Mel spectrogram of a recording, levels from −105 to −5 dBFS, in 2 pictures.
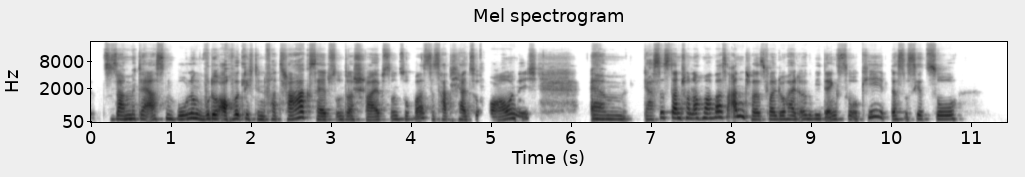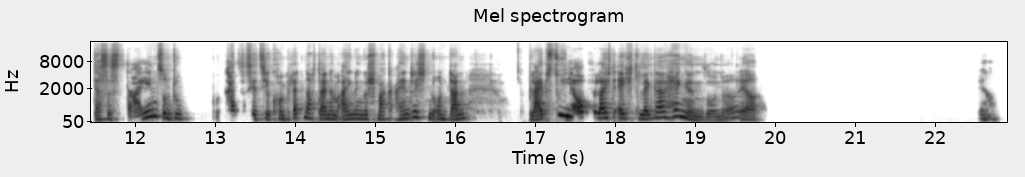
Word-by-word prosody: zusammen 180 +2 +1
mit 200 0 -4
der 195 - +1
ersten 185 +1 -1
Wohnung, 200 +1 +1
wo 205 - +1
du 205 -1 +5
auch 185 -1 +5
wirklich 205 -2 +1
den 175 -2 -4
Vertrag 180 +10 +3
selbst 160 -1 0
unterschreibst 160 -2 -2
und 180 -1 -6
so 170 -1 -8
was, - - -1
das 175 0 -7
hatte 165 - -2
ich - - -11
halt 155 -1 0
zuvor 155 -4 -4
auch 215 +6 +3
nicht. 480 - -5 0.7
Ähm, 185 -2 -3
das 170 +5 -2
ist 260 0 -1
dann 235 0 +5
schon 235 -1 -1
auch 230 +1 0
mal 235 -1 +2
was 275 0 +3
anderes, 175 - +1
weil 180 -1 +1
du 180 +1 -1
halt 180 -2 -2
irgendwie 190 +1 -4
denkst 180 0 -2
so: 185 -1 -6
„Okay, 275 -1 -5
das 175 0 -1
ist - - -4
jetzt 190 -1 -3
so 185 +1 0 0.6
das 180 0 0
ist 205 -3 -3
deins 315 +8 +2
und 225 -2 +2
du 215 -1 -5 0.3
kannst 210 - -5
es - - -4
jetzt 200 -1 -2
hier 205 - +1
komplett 195 +5 -2
nach 230 -2 0
deinem 195 -3 +1
eigenen 205 +1 0
Geschmack 195 -2 -2
einrichten 235 +6 -1
und 195 -3 -3
dann 210 +6 +2 0.7
bleibst - - +3
du 400 - +7
hier 345 -3 +7
auch 275 - +7
vielleicht 245 -1 +4
echt 225 +1 0
länger 205 +7 +3
hängen 255 - +2
so, 145 0 -7
ne?“ 160 - -6
Ja. - - -2 2.7
Ja. 190 -1 -9
195 Hz, 190 wpm, -22 LUFS, 180-230 Hz, 2.7 s, du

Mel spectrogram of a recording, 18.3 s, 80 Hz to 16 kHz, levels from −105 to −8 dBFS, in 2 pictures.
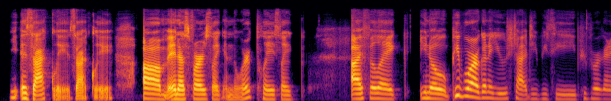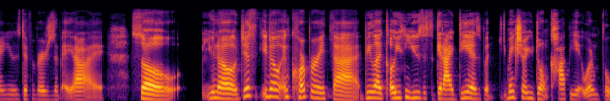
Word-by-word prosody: Ye 220 +1 -6
exactly, 185 -3 +4
exactly, - - -2 0.4
um, 175 -3 +8
and 165 - +8
as 160 0 +5
far 170 -1 +5
as, 165 0 -1
like, 80 - -3
in 80 - -10
the 75 - -10
workplace, 165 - -4
like, 155 0 -6 0.9
I 175 0 +8
feel 190 0 -1
like, 170 -2 -3 0.2
you 200 +1 -6
know, 175 -4 +2
people 275 -1 -2
are 235 -3 +8
gonna 210 -1 -4
use 185 +1 -12
ChatGPT, 165 -3 -12
people 185 +1 -21
are 175 - -10
gonna 165 -1 -13
use 160 0 -22
different 165 0 -14
versions 155 0 -12
of 155 - -19
AI, 115 - -7 0.4
so, 175 - +1 0.4
you 205 - -9
know 180 -4 +1
just, 280 +7 -4
you - - -4
know, 250 -1 -2
incorporate 220 -5 -5
that, 145 -4 -3
be 210 +1 -7
like, 200 -3 -1
"Oh, 190 - +2
you 210 +1 -5
can 230 0 -9
use 210 0 -8
this 195 -1 -12
to - - -19
get 185 -1 -1
ideas, 175 +3 -2
but - - -12 0.2
j - - -17
make 215 0 -7
sure 215 - +2
you 200 -1 -13
don't 185 - -7
copy 170 0 -7
it - - -14
word 165 - -8
for - - -15
175 Hz, 195 wpm, -23 LUFS, 160-205 Hz, 0.9 s, um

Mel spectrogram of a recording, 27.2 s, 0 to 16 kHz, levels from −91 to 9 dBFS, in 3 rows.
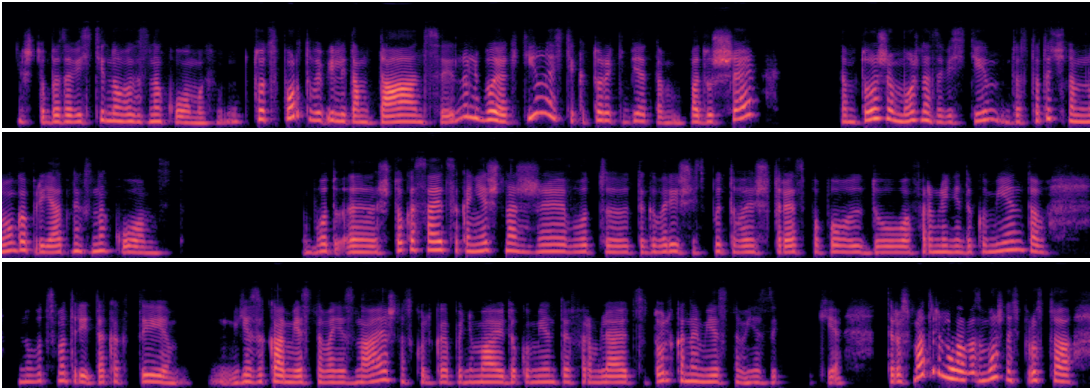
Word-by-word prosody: чтобы 185 -1 -2
завести 190 +5 0
новых 200 -3 +2
знакомых. 170 -5 -2
Ну, 190 +3 -11
тот 260 -2 +2
спорт 310 +5 +3
в 235 - -2
или 225 -2 +1
там 180 -3 0
танцы, 180 +1 +6
ну, 320 - -2
любые 250 -8 +7
активности, 300 - -1
которые 230 -2 0
тебе 200 +3 -4
там 160 -4 -8
по 185 +4 +2
душе. 260 - +3 0.7
Там 185 -1 -3
тоже 270 +4 +6
можно 235 +3 +2
завести 180 +3 -4
достаточно 220 +3 -4
много 205 +5 +2
приятных 190 -1 -1
знакомств. 175 -7 -3 1.1
Вот, 180 +4 -3
э, 180 0 +1
что 230 - -2
касается, 245 -1 +3
конечно 215 +1 0
же, 195 +1 -1
вот, 185 0 -6
э, 175 -1 -2
ты 175 - -6
говоришь, 190 +2 -2
испытываешь 180 +1 -5
стресс 180 +1 -1
по 180 - -8
поводу 175 -2 -2
оформления 180 +2 -2
документов. 195 +2 -2 0.5
Ну 185 0 -5
вот 210 - -8
смотри, 210 -5 -1
так 175 +1 -3
как 190 -1 -6
ты, 190 -1 +3
м, 160 0 -5 0.2
языка 190 +4 +2
местного 175 0 -1
не 170 0 -1
знаешь, 185 +10 0
насколько 180 -3 -7
я 175 - -2
понимаю, 175 +1 +1
и - - -10
документы 180 +1 -3
оформляются 175 -1 -2
только 225 +6 -1
на 205 -1 +2
местном 185 -3 -3
языке. 165 0 -9 0.3
Ты 190 - 0
рассматривала 305 - +5
возможность 235 +2 0
просто 220 -4 +1
185 Hz, 150 wpm, -24 LUFS, 175-215 Hz, 1.1 s, любые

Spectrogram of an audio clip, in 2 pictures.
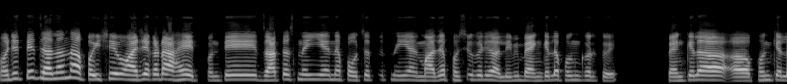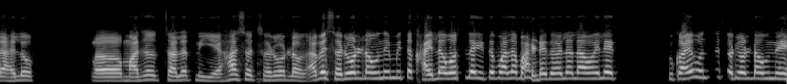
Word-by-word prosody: म्हणजे 220 +6 -1
तेच 310 0 0
झालं 275 +3 +3
ना 305 -2 +5
पैसे 235 +3 0
माझ्याकडे 235 +1 +2
आहेत 220 -1 +3
पण 190 0 -11
ते 220 0 +1 0.3
जातच 200 +4 +1
नाही 230 -1 -4
आहे - - +2
आणि 220 0 -5
पोहचतच 205 +1 -8
नाही 210 -1 -8
आहे 205 - -2
आणि 190 - -9
माझ्या 185 +4 0
फसवेगिरी 210 +2 -7
झाली. 180 -3 -2
मी 195 - -10
बँकेला 195 +2 -1
फोन 205 0 -9
करतोय. 180 -4 -8 0.5
बँकेला 205 +4 0 0.2
अ, 175 -2 +1
फोन 200 +1 -7
केला, 190 -3 0
"हेल्लो 195 +3 -2 0.6
अ, 175 +1 +4
माझं 180 +5 0
चालत 205 +2 0
नाही 180 -4 -7
आहे." 165 - -4
"हा 235 +2 +3
सर 225 0 -4
सर्वर 200 +1 -3
डाऊन." 185 -3 -2
अबे 285 - +5
सर्वर 265 +2 +3
डाऊन 280 +1 +1
आहे - - -1
मी 310 - -5
तर - - +3
खायला 265 +4 +3
बसलो 285 +3 +2
इथं 285 +1 -1
मला 285 0 +3
भांडे 250 -2 +1
धुवायला 260 +2 0
लावायलेत 270 +1 +2 0.5
तू - - -11
काय 265 +3 +4
म्हणतो? 330 +2 -6
सर्वर 275 -3 +1
डाऊन 275 -1 -2
आहे. 260 -1 +4
220 Hz, 215 wpm, -22 LUFS, 195-270 Hz, 0.6 s, ना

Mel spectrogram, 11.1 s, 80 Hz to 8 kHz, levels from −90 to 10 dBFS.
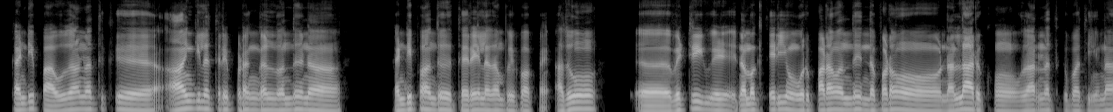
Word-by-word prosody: கண்டிப்பா. 125 -1 0
உதாரணத்துக்கு 130 +2 -2 0.6
ஆங்கில 145 +2 +3
திரைப்படங்கள் 120 -1 -1
வந்து, 120 +3 -1
நான் 110 -3 +3 0.7
கண்டிப்பா 120 +4 0
வந்து 120 - 0 0.2
திரையில 115 +1 +2
தான் 110 0 -1
போய் 105 -1 -3
பாப்பேன். 105 -1 -4
அதுவும் 140 +6 +2 0.6
அ - - +4 0.2
வெற்றி 115 +6 +1
வெ 115 - +2 0.2
நமக்கு 115 0 +1
தெரியும் 125 -2 +1
ஒரு 105 - -3
படம் 120 +2 +4
வந்து, 120 +1 -1
இந்த 110 0 -1
படம் 125 +2 +2 0.5
நல்லாயிருக்கும், 115 -3 +1
உதாரணத்துக்கு 110 0 -3
பாத்தீங்கன்னா, 105 +2 -4
115 Hz, 140 wpm, -22 LUFS, 110-125 Hz, 0.7 s, அ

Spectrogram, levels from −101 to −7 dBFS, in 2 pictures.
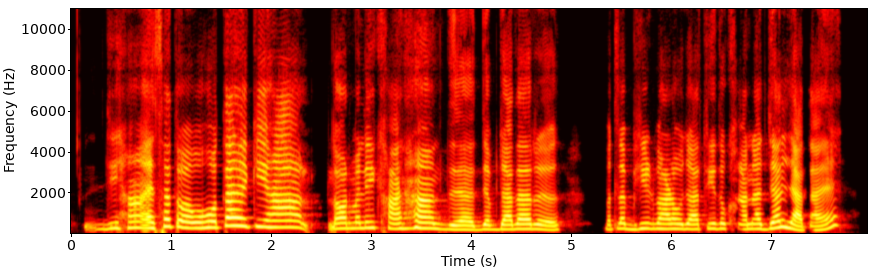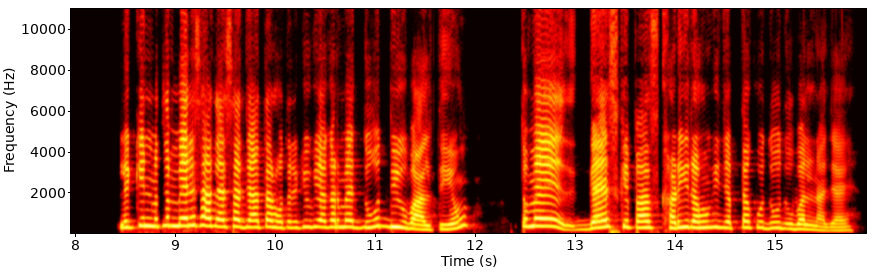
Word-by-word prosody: जी 255 -4 -8
हाँ, 290 +2 -1
ऐसा 320 +6 +3
तो 335 - 0 0.2
होता 305 +6 +4
है 395 -1 +6
कि 355 0 -2
हाँ, 320 -1 +3 0.3
नॉर्मली 275 +3 0
खाना 270 +1 +3
ज 205 -1 +1
जब 220 -2 -2
ज़्यादा 230 +2 +3
र 205 -3 -1 0.5
मतलब 255 +4 -4
भीड़-भाड़ 245 +1 -1
हो 245 - -1
जाती 230 +1 -2
है 255 - -3
तो 250 - -2
खाना 240 0 -4
जल 310 +3 +4
जाता 185 - 0
है। 235 - -3 0.8
लेकिन 380 +6 0
मतलब 395 +2 -2
मेरे 390 +2 +5
साथ 395 -3 +2
ऐसा 350 +1 0
ज़्यादातर 320 +1 -1
होता 300 -1 -6
नहीं। 295 0 -9
क्योंकि 335 0 -6
अगर 330 0 -1
मैं 330 0 -1
दूध 350 +5 -5
भी 340 -1 +5
उबालती 225 - -2
हूँ, 350 +12 -4 0.5
तो 370 - -3
मैं 345 - +2
गैस 305 +5 +2
के 335 - -3
पास 305 0 +1
खड़ी 300 +3 +1
रहूँगी 310 +1 0
जब 275 - -8
तक 310 -1 -3
वो 305 - -6
दूध 275 0 -7
उबाल 235 -3 -4
ना 180 - -9
जाए। 165 +1 -11
290 Hz, 200 wpm, -21 LUFS, 240-330 Hz, 0.8 s, है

